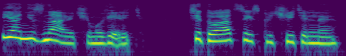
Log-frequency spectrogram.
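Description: A woman reading the part of a composed older lady who speaks in a measured, reasoning way, with a mellow tone. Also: mid-range voice, animated, no room sound, clean studio sound, lightly acted.

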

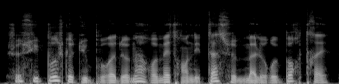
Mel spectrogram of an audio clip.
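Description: A man voicing a proud, cold wife in an audiobook, speaking in a sharp, commanding way. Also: low-pitched, expressive, brisk, no room sound, studio quality.

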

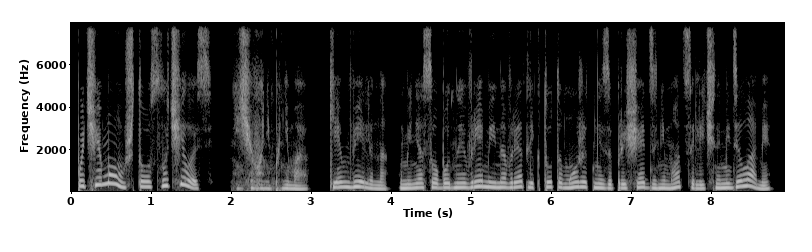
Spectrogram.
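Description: A woman voicing an indignant, quick-tempered young heroine who throws out sharp, outraged exclamations. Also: medium pitch, no room sound, clean studio sound, voice pushed up, lightly acted.

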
